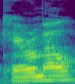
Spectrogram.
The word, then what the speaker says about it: caramel: Drizzle in some caramel, or as others like to pronounce it, caramel.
